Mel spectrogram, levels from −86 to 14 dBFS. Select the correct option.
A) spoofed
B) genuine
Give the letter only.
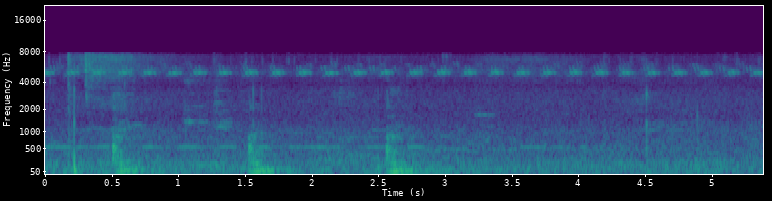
B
